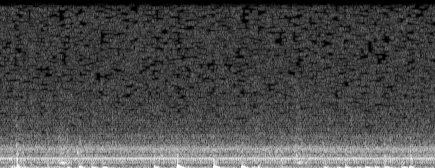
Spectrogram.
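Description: A steady electrical hum made of a few high tones, with irregular dull low thumps over it; the strongest thumps come in a cluster about two seconds in.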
